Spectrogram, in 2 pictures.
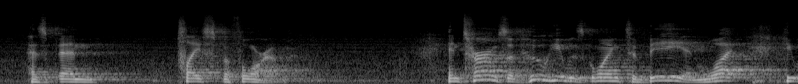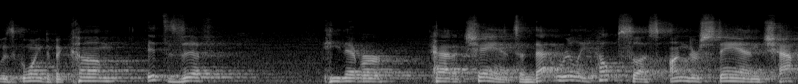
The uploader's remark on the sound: Pender UMC Traditional Worship on August 21, 2022 at 9:00 am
